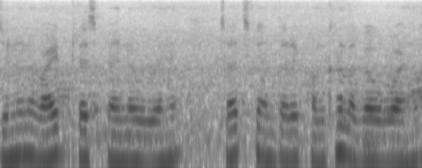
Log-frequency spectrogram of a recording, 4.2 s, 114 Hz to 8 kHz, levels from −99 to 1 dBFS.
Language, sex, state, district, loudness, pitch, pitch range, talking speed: Hindi, male, Bihar, East Champaran, -33 LUFS, 140 Hz, 130-150 Hz, 185 wpm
